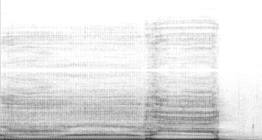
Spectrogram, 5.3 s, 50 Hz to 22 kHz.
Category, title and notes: Sound effects > Experimental
Creature Monster Alien Vocal FX-38
Alien, Animal, boss, Creature, Deep, demon, devil, Echo, evil, Fantasy, Frightening, fx, gamedesign, Groan, Growl, gutteral, Monster, Monstrous, Ominous, Otherworldly, Reverberating, scary, sfx, Snarl, Snarling, Sound, Sounddesign, visceral, Vocal, Vox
